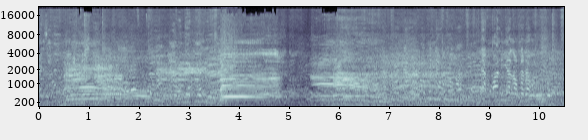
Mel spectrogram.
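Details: Repeated mooing from several cattle at Aftabganj haat, 16 August 2025, where Dhaka farmers buy Sahiwal bull calves; harmonic calls come in waves with a brief lull midway, under constant crowd chatter.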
